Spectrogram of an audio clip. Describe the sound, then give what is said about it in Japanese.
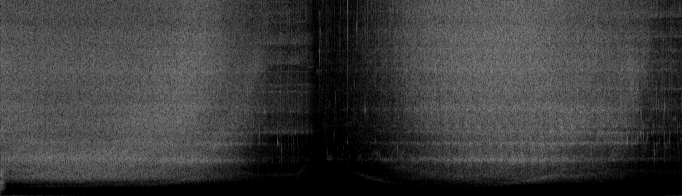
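Steady fizzing of a carbonated drink for a toast, a bright crackling hiss that swells, briefly fades to a lull midway, then surges back up before cutting off. No voices. “うん、それじゃあとりあえず乾杯しよ。はーい、魔法のシュワシュワ。”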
